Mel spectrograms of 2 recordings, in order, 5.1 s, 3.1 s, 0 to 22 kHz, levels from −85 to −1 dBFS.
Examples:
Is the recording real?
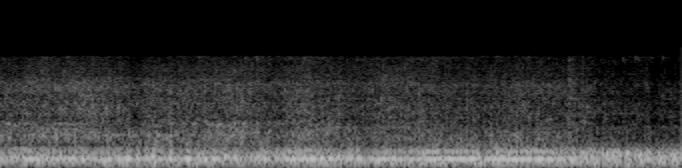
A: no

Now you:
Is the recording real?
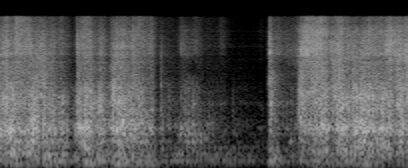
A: no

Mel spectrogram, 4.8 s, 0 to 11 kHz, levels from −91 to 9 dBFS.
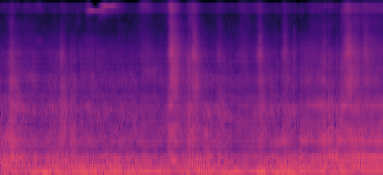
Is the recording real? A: no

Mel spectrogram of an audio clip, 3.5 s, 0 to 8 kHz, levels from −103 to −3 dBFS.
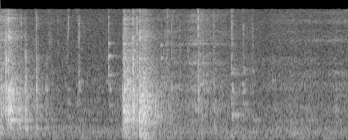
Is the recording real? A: yes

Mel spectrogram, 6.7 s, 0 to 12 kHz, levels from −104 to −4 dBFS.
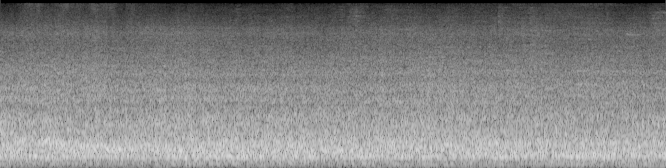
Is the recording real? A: yes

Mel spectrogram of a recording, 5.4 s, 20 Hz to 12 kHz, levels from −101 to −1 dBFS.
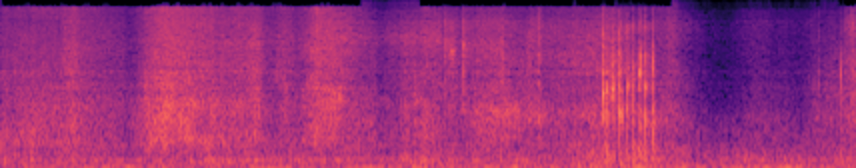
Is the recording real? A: no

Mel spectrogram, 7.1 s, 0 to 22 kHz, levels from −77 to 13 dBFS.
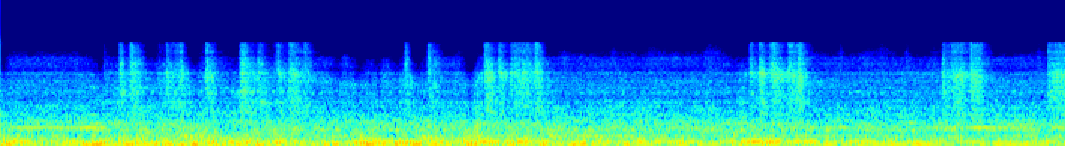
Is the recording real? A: no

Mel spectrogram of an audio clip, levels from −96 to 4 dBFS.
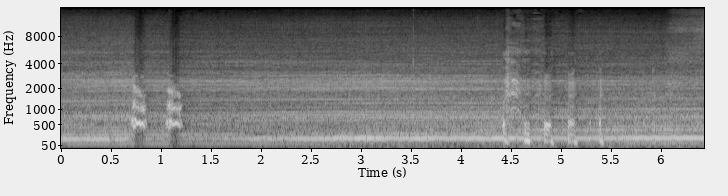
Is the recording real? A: no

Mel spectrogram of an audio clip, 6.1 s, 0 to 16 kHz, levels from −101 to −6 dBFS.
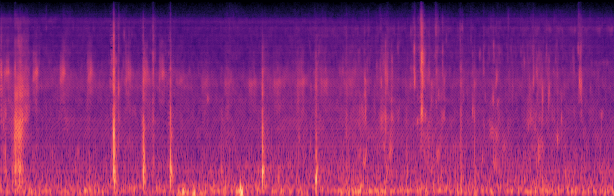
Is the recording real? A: no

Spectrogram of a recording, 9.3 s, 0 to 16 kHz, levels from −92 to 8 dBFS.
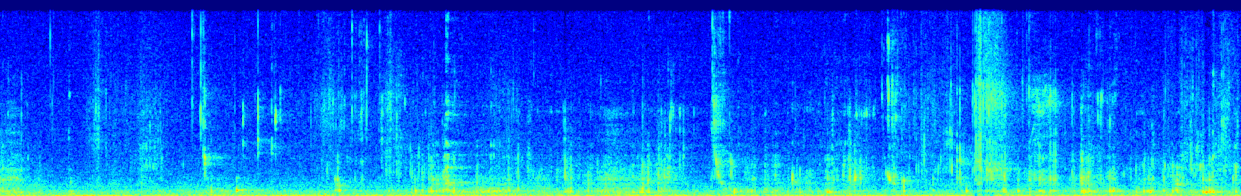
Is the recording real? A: yes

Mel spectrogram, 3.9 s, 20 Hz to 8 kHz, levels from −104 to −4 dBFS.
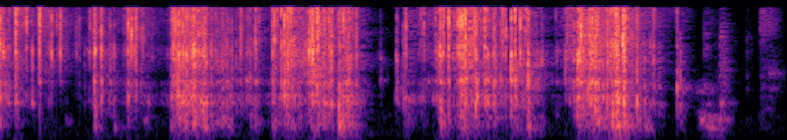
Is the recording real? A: yes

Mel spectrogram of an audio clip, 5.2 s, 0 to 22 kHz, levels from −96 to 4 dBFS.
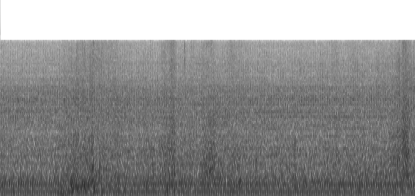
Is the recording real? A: yes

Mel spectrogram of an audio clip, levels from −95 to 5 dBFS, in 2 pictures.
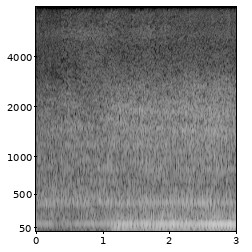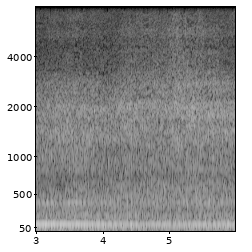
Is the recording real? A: yes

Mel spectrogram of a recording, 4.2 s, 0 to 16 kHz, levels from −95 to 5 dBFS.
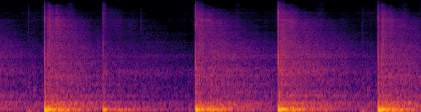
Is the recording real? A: no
